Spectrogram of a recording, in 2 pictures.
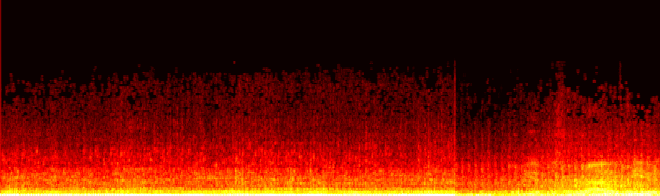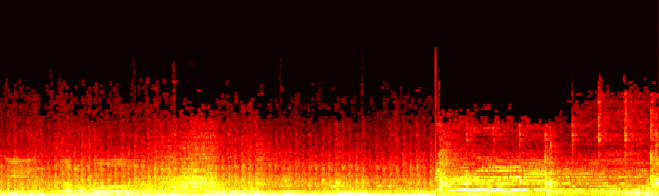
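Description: A small boat's engine running with a steady low drone over the rush of water for the first four and a half seconds, then easing off to a lower, rougher sound as the boat slows toward a dock.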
